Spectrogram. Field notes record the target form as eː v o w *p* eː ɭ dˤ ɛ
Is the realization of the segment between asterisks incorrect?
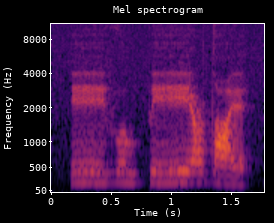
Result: no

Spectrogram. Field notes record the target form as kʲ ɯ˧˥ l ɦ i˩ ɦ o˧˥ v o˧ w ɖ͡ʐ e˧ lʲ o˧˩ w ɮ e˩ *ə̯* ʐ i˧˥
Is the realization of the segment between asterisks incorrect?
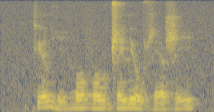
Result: no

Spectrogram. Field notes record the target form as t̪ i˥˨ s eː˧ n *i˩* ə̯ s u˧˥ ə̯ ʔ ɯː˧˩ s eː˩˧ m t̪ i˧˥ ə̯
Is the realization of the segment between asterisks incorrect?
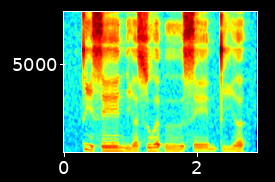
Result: no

